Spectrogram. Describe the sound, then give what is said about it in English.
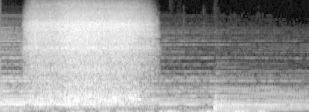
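A slow, deep breath drawn in to calm anxiety, heard as a steady, breathy hiss lasting about a second and a half, followed by quiet. “When I'm anxious, I can take a deep breath. Breathe in.”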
